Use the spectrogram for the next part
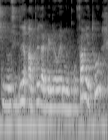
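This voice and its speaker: A woman's voice: on the low side, lively intonation, racing, warm tone. Young woman telling a dramatic story. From France. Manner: emotional, dramatic storytelling with slang. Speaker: vlogger. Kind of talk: storytime vlog. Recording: echoey room.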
